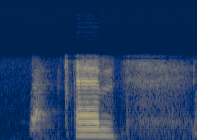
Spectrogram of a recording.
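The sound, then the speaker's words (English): A dog gives a loud, drawn-out tonal bark, with a person talking before and after it. “Sorry if you can hear my dog barking.”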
